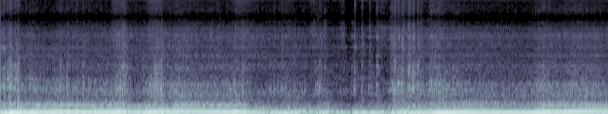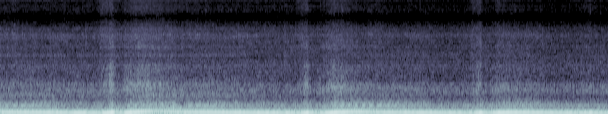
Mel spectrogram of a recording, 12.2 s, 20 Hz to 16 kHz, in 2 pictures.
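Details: Carbureted 5.3 LS swap in a Mustang with MSD LS-series ignition: the engine surges and hunts at a high idle, rising and falling every second or two. It starts and dies and idles fast; carburetor, timing or vacuum leak suspected, undetermined.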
